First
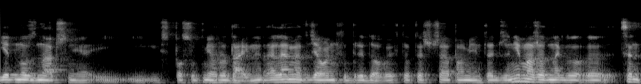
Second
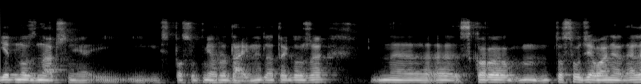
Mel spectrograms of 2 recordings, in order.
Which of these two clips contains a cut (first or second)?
first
